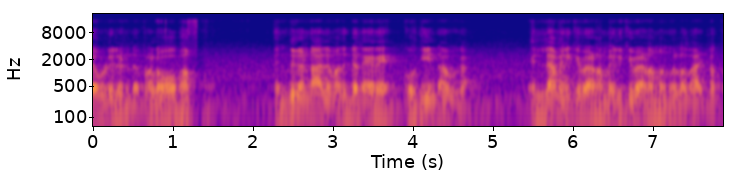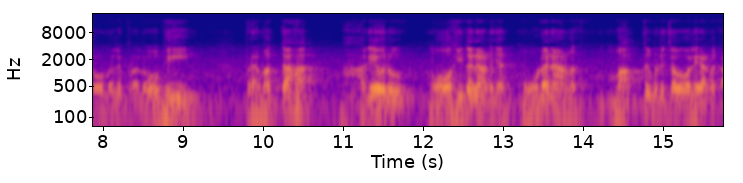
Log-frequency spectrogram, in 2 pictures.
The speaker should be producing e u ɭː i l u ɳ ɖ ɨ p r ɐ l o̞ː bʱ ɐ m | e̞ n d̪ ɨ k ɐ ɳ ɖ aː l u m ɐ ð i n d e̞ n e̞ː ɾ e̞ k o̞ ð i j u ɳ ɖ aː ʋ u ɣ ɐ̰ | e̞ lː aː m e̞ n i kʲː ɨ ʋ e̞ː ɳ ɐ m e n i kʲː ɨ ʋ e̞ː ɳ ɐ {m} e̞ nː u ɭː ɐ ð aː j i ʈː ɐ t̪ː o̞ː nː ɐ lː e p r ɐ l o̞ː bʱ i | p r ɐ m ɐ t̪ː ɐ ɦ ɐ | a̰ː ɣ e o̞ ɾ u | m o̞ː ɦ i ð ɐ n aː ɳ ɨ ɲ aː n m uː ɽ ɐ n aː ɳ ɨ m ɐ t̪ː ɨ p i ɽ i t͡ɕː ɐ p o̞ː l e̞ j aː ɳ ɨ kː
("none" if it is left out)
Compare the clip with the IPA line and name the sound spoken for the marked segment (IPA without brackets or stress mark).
m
